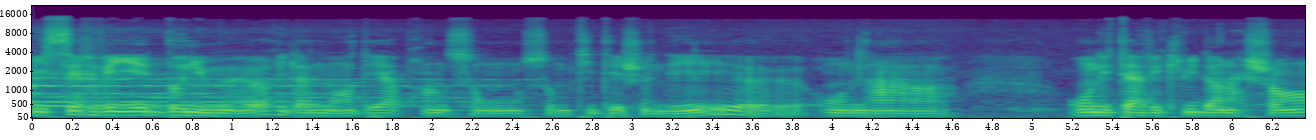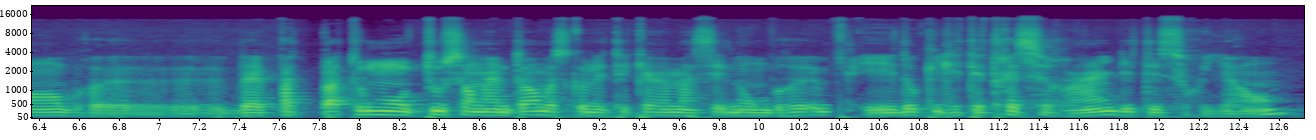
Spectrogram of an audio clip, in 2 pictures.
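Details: Adult male speaker; normal speech.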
